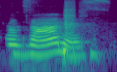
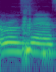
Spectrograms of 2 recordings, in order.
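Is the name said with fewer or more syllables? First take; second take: more; fewer. First: The name is said with more syllables. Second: The name is said with fewer syllables. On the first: The speaker calls it right. "it's Rosanna's" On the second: The speaker calls it wrong. "it's not Roseanne's"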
